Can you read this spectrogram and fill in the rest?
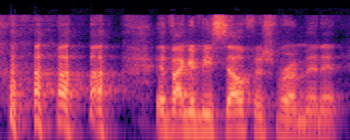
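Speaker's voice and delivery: amused, laughing self-promotion. Real, not acted. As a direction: joke at your own plug with a real laugh. Jokes about recommending herself.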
